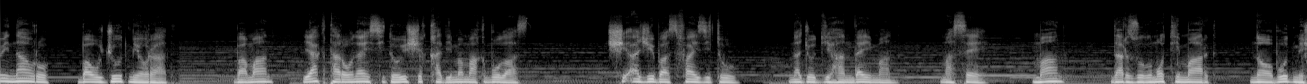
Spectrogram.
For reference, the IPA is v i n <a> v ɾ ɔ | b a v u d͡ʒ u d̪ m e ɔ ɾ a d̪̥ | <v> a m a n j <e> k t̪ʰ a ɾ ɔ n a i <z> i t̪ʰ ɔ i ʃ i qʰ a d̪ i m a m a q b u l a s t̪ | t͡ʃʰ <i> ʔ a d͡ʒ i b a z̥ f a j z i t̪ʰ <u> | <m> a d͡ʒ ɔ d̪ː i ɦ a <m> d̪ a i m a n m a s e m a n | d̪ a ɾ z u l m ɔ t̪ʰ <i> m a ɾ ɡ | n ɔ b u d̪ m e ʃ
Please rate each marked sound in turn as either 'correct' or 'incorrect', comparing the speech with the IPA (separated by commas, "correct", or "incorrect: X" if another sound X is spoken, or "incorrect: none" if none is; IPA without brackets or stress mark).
correct, incorrect: b, incorrect: a, incorrect: s, correct, correct, incorrect: n, incorrect: n, correct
